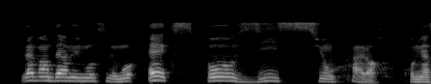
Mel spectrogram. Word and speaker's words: exposition: Ensuite, on va avoir le son Z de exposition. Le son Z s'écrit avec un S comme il est entouré de deux voyelles. Le S se prononce Z.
